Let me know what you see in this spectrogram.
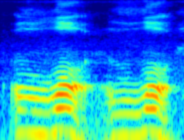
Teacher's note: Kemudian pada lafal dha, huruf dha ini dia makhrajnya sama dengan huruf dzal, akan tetapi yang membedakan adalah huruf dha ini harus ditebalkan. Dha, pangkal lidah kita naik karena ada salah satu sifatnya huruf isti'la.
